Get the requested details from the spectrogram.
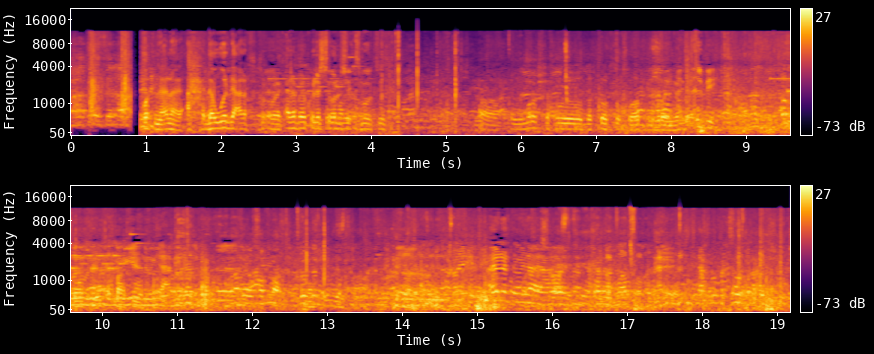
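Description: A crowd of men chatters loudly all around.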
